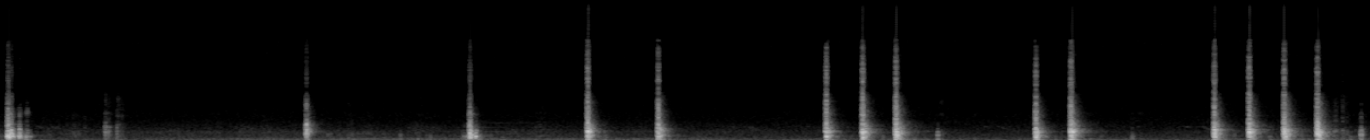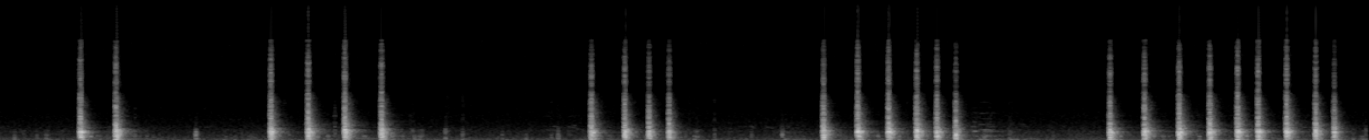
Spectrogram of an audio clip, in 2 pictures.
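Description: Ball-peen hammer striking the handle of a wood chisel driven into a small hardwood block, chopping out the waste of a joint by hand. A few single sharp knocks at first, then quick runs of three to six blows with short pauses between.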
